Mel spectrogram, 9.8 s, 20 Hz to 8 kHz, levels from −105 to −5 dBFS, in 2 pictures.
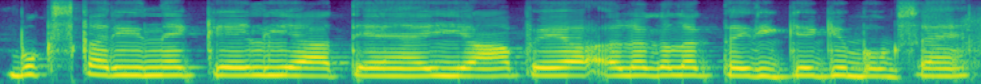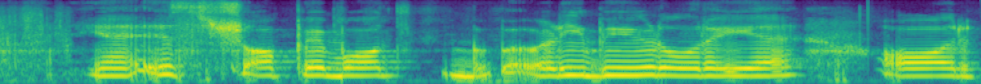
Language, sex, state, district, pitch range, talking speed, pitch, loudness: Hindi, female, Rajasthan, Jaipur, 230-245 Hz, 145 wpm, 240 Hz, -12 LUFS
